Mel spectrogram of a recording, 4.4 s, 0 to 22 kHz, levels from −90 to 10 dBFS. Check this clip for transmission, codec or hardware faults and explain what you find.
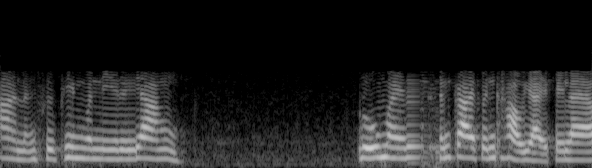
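The speech has two faults: narrowband iLBC coding throughout, and two dropouts from lost iLBC frames.

Throughout the clip, the iLBC codec removes everything above 4 kHz and codes each frame's excitation on its own. This gives a slightly rough, synthetic edge. The sound fits iLBC's 13.33 kbps, 30 ms mode. Unlike the smeary artefacts of AMR or G.729, there is no warbling carry-over between frames.

Lost iLBC frames at 0.96 to 1.02 s (60 ms) and 3.05 to 3.31 s (240 ms) are concealed by repeating the last pitch cycle mixed with noise. Each sounds like a held, buzzy vowel, and the longer one fades. The voice recovers instantly afterwards, unlike a codec that needs several frames to resync.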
